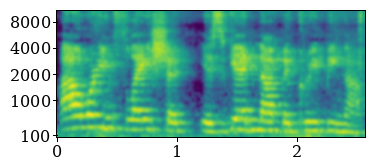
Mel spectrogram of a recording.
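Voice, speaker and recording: A woman talks at a moderate pace with a fairly high pitch and ordinary pitch variation. Audible room echo surrounds her voice. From Serbia. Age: 50s. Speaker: political candidate. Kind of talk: campaign speech. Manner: blunt.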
